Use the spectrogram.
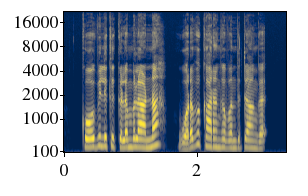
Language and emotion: Tamil, sad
